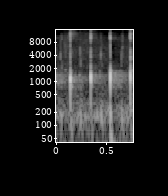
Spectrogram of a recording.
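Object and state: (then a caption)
Hollow-sounding baked bread, done. The base of a baked loaf of health bread is tapped four times in steady succession. Each tap is a short, sharp, hollow knock with a brief mid-high ring. The hollow sound shows the bread is done.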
